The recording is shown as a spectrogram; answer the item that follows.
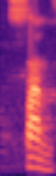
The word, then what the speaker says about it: Sans: Sans. Oh, Sans Batam. Bacanya Sans bukan Sun ya.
